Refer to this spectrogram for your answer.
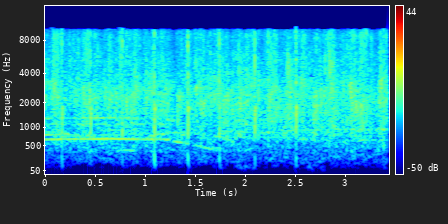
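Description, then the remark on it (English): An audience claps hands together to God in dense, sustained applause, with sharp individual claps popping out of the steady wash of sound and a faint sustained tone running underneath. “Clap your hands with me to him.”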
